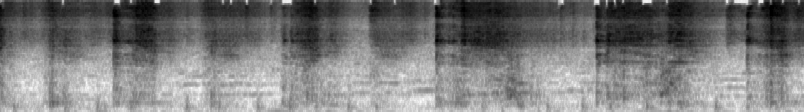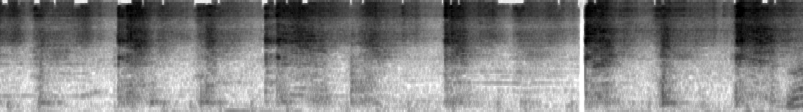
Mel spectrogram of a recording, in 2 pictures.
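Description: Rice dry-roasting in a pan while being stirred makes rhythmic scraping and clinking strokes of a utensil against metal, near and fairly loud, with a faint sizzle between the strokes.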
